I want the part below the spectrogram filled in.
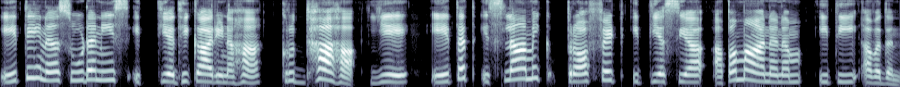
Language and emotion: Sanskrit, neutral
